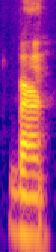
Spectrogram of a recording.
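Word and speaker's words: Byrne: Melissa McCarthy Jude Law and Rose Burn Barn burn burn said it right the first time Samm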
